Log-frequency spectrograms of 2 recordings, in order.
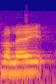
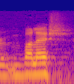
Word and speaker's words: Walleij: So I'm Walleij, or Walleij, or however you prefer to pronounce it. It's actually French.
